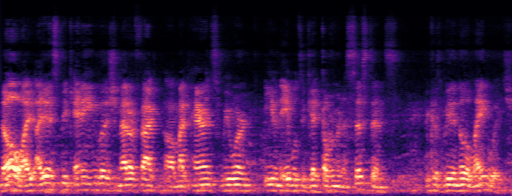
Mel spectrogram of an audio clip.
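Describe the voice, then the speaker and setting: A man with a medium pitch speaks at a fairly quick pace with fairly even intonation. Noticeable background noise and audible room echo are present. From Chicago area, US (immigrated from South Korea at five). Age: 20s. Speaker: real estate entrepreneur. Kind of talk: interview.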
